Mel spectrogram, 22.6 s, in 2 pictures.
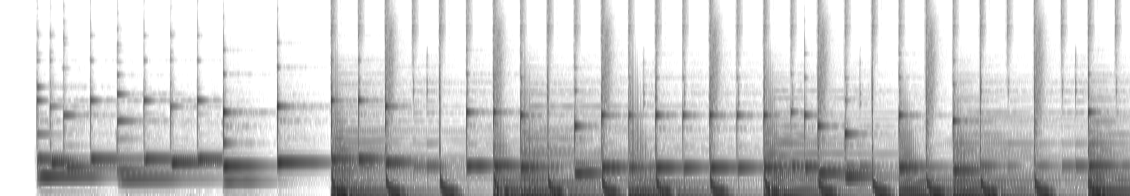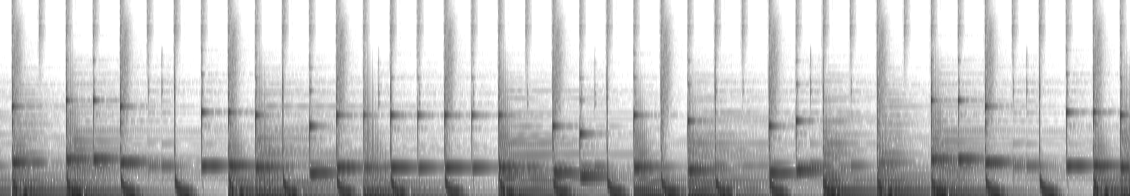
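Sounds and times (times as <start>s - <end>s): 
marimba remix ringtone: 0.4s - 22.5s.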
